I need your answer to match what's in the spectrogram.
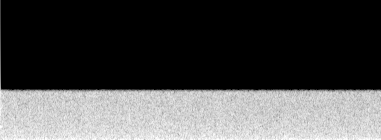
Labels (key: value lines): label: ambient
recorder: HydroMoth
